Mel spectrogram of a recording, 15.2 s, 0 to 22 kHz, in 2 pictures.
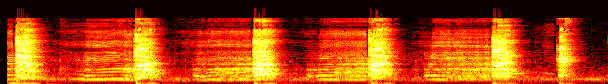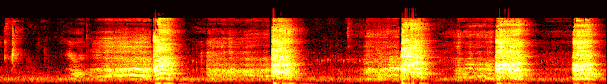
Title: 8 weeks old puppy-coughing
